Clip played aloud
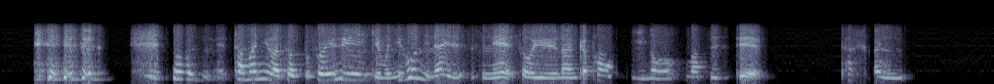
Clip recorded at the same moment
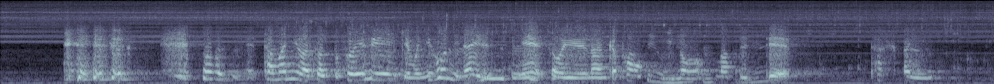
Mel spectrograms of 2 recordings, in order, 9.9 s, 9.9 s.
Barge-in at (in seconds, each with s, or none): 4.8 s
